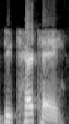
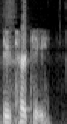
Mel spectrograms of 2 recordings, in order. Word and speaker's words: Duarte: And it's pronounced Duterte. – Duterte. – It's like do 30, but without the H. Duterte. – Duterte. – So they're very close. Yeah, there you go. Perfect. At least that's how I pronounce it.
